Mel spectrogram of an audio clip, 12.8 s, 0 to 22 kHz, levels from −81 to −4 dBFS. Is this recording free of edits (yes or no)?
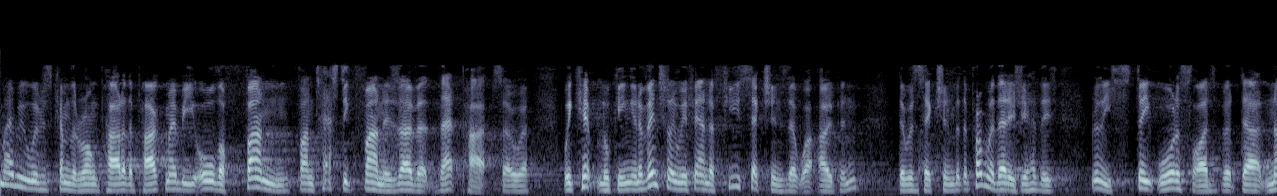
no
